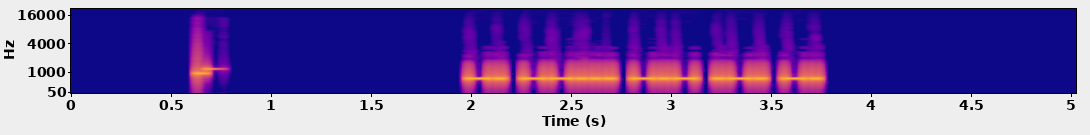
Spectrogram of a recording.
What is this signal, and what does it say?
Morse code, heard as a keyed tone, about 34 wpm, 700 Hz. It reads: N7KRN
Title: NA SOTA Chaser Callsigns 35wpm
